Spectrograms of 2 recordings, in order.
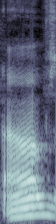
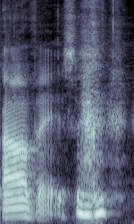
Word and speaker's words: Aves: definitely needs a search aves or AES AES so it's AES I got that way off so AES which are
